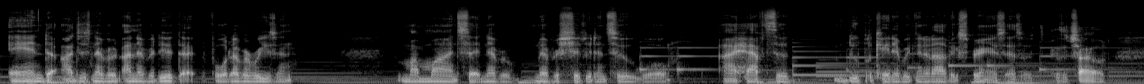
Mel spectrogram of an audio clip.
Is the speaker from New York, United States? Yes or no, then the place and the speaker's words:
no; Arkansas, United States; All right, so I'm from Arkansas, so I've never even seen enough snow to ski on.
